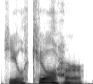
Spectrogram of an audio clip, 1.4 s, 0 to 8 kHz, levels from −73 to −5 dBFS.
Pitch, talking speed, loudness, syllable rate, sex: 140 Hz, 130 wpm, -16 LUFS, 2.7 syllables/s, male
